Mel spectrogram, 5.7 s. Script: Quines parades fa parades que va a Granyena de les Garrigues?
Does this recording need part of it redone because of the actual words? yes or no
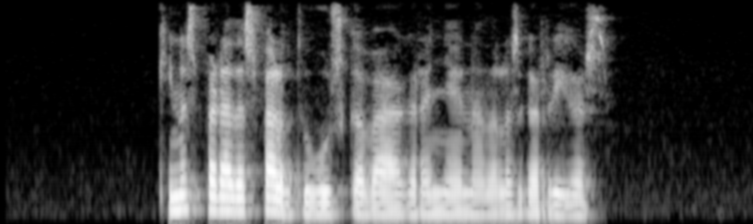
yes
